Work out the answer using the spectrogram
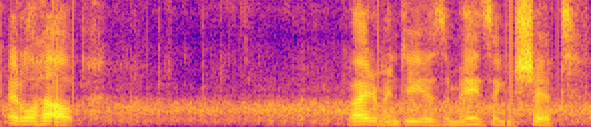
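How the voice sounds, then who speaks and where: Slow-talking American woman, noisy outdoor livestream. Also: on the low side, fairly even intonation. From Michigan, United States. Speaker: livestream host chatting with viewers. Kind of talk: casual livestream chat while walking.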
